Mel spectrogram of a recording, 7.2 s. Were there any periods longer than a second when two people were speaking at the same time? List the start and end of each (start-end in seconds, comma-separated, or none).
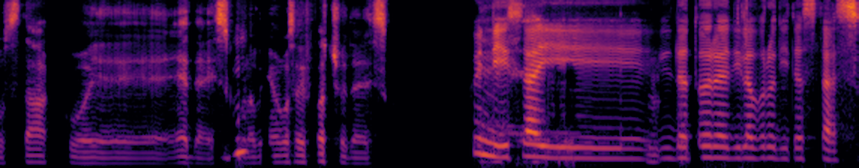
none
